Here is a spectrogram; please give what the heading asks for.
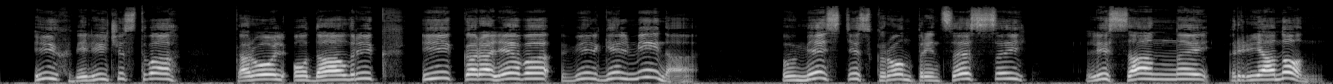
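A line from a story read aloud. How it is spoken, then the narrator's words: Loud announcement. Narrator (Russian): громко объявил мастер церемоний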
